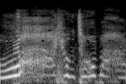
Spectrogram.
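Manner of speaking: high, loud, excited, awestruck cry. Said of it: "라고 얘기하는 순간에".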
